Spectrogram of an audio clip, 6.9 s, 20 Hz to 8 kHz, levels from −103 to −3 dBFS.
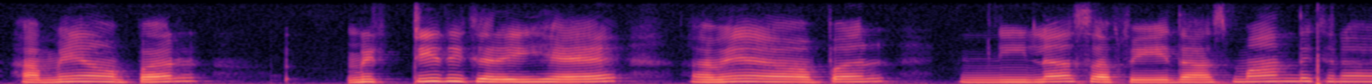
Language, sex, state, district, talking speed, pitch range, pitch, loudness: Hindi, female, Chhattisgarh, Jashpur, 130 wpm, 235-275 Hz, 255 Hz, -27 LUFS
